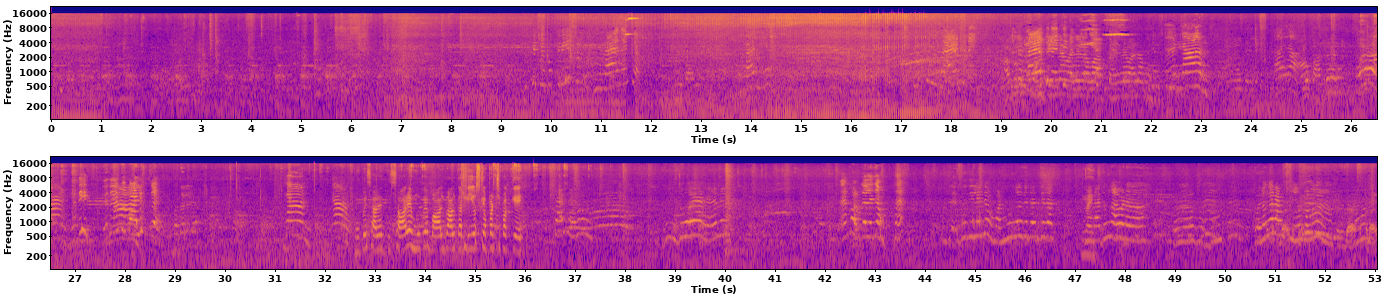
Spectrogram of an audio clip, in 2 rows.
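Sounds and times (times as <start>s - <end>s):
people's voices: 0.0s - 53.0s.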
